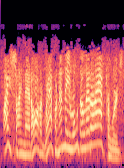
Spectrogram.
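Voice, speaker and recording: High-voiced hayseed American ballplayer, old radio. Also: male voice, big pitch swings, fast, narrow, tinny audio. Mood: earnest, urgent. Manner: folksy, ungrammatical, hesitant stammering speech. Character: naive, boastful-turned-dejected hayseed male baseball pitcher. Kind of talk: old-time American radio drama acting. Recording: thin, noisy vintage radio broadcast recording.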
